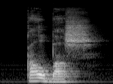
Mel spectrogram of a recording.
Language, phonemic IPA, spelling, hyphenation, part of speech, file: Dutch, /ˈkɑl.bɑs/, kalbas, kal‧bas, noun, Nl-kalbas.ogg
- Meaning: alternative form of kalebas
